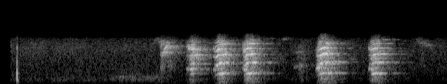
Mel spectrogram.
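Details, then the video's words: A male dog trying to win over a female dog to mate, without success, giving a quick run of six short, hoarse barks over about two seconds after a single sharp click. "A male Dog Trying to convince the female dog to have s3x with him"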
